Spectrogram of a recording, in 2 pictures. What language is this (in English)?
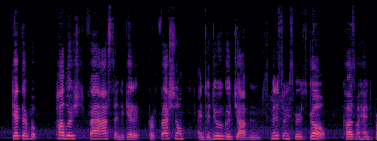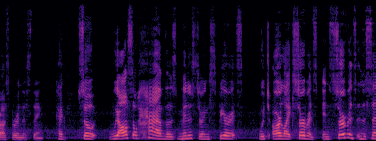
English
